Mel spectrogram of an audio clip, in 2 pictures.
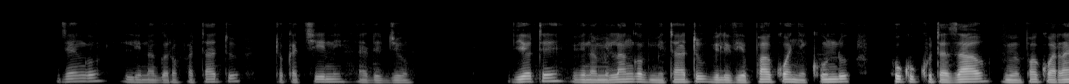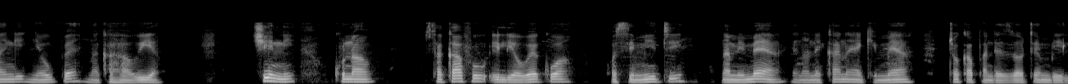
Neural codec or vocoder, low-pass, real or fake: none; 7.2 kHz; real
